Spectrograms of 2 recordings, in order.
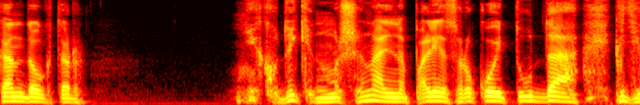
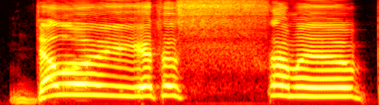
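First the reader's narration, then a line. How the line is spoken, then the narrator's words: Babbling mumble. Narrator (Russian): пролепетал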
